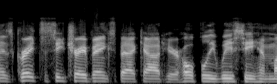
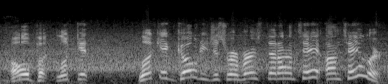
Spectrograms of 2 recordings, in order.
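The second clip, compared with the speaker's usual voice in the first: excited commentator; 10 semitones higher than usual. Real, not acted. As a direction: yell it as the reversal happens. Live wrestling play-by-play call.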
